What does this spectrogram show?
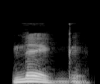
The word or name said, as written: nig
